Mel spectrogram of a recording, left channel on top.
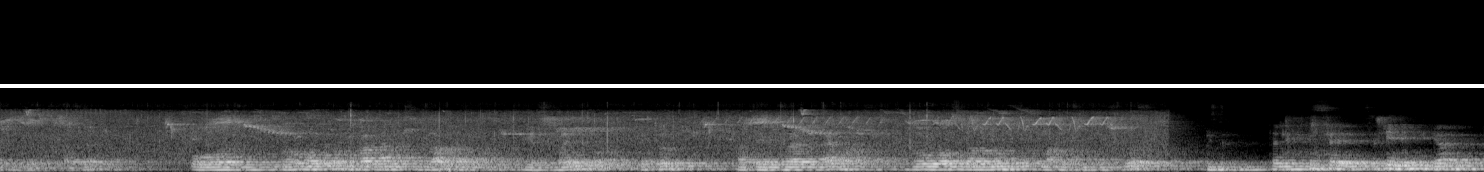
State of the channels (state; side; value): silent; left; digital silence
